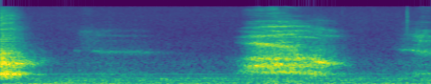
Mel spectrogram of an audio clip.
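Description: Breathing during a kundalini yoga session: two long, airy breath cycles, close and fairly quiet, each a broad rushing inhale or exhale swelling and fading, separated by a still pause, with no talking.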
